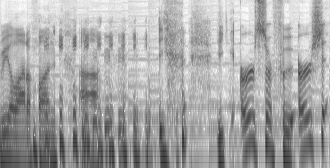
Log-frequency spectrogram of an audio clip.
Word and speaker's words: Urshifu: Get Urshifu. So that's gonna be a lot of fun. Urshifu.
